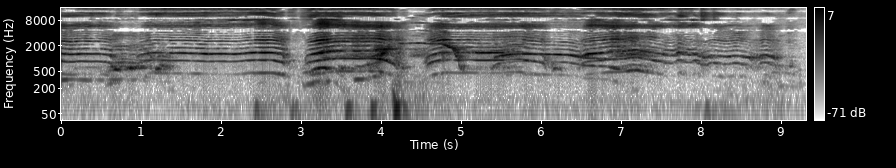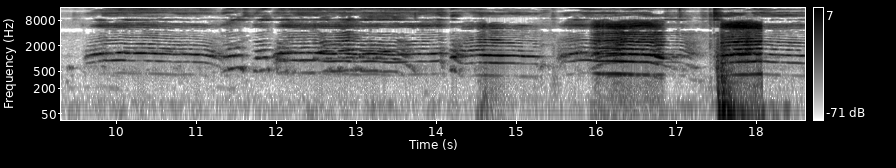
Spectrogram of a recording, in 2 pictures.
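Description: A baby crying in a run of long, high-pitched wails, with a short break about halfway through.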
